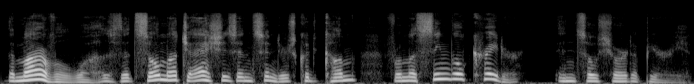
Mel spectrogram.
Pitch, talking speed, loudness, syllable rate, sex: 155 Hz, 175 wpm, -19 LUFS, 4.2 syllables/s, male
